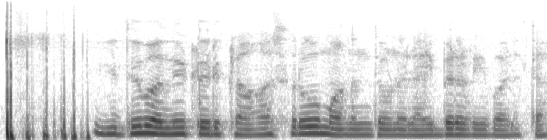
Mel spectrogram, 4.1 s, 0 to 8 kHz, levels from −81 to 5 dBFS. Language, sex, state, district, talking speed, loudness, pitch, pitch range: Malayalam, male, Kerala, Thiruvananthapuram, 130 wpm, -26 LUFS, 125 Hz, 120-135 Hz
